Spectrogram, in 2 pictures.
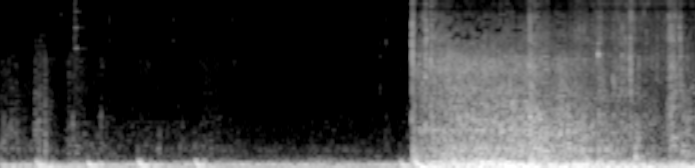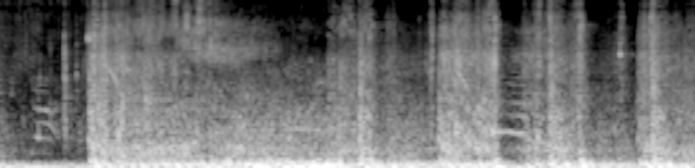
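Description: Grenade explosions in a shooter video game, loud booming blasts with rumbling, debris-filled noise that cut in sharply and keep roaring through the battle, with a player's voice occasionally heard.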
